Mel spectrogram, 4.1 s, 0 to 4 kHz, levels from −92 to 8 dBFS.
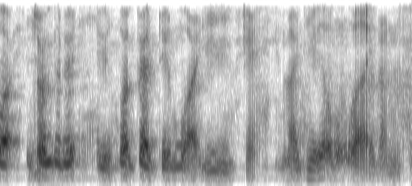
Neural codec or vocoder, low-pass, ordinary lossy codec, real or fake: autoencoder, 22.05 kHz, a latent of 192 numbers a frame, VITS, trained on one speaker; 3.6 kHz; none; fake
